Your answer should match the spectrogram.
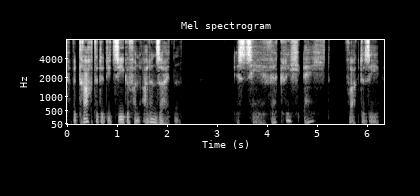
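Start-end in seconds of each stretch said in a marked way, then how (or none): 3.3-5.3 flüstern. Acted. Staunende Frau fragt ungläubig.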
